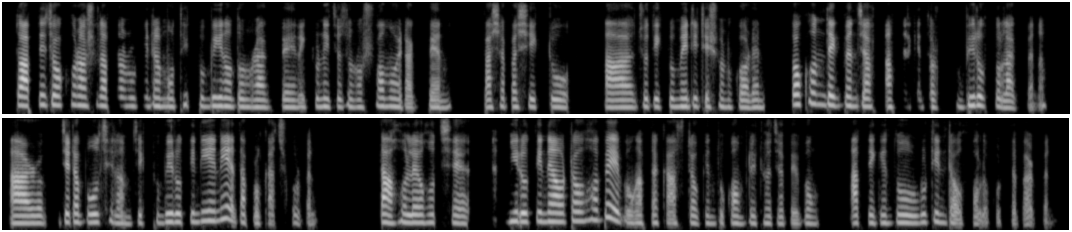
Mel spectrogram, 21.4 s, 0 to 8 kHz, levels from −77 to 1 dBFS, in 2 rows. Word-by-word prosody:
তো - - +2
আপনি 260 - -4
যখন 250 +1 +1
আসলে 235 +1 -3
আপনার 230 +1 -6
রুটিনের 220 0 -2
মধ্যে 210 +4 -5
একটু - - -10
বিনোদন 215 -2 +1
রাখবেন, 195 0 -2
একটু 200 +2 -9
নিজের 205 -1 -2
জন্য 200 -1 -4
সময় 215 -2 0
রাখবেন। 195 - -2 0.4
পাশাপাশি 205 0 0
একটু, 200 - -5 0.5
আ 190 - +7 0.3
যদি 210 -1 -4
একটু 210 +3 -6
মেডিটেশন 210 -1 0
করেন, 190 0 0 0.3
তখন 265 +2 +4
দেখবেন 235 -1 +4
যে - - +2
আপ 210 - -10
আপনার 200 - -9
কিন্তু 195 -1 -15
আর - - -19 0.3
বিরক্ত 235 -2 0
লাগবে 175 -3 -4
না। 235 - -7 0.4
আর 195 - +8 0.3
যেটা 225 0 +5
বলছিলাম 220 -1 0
যে, - - -11
একটু 195 - -15
বিরতি 225 0 +2
নিয়ে, 260 0 +6
নিয়ে 310 -1 +7
তারপর - - -2
কাজ - - -5
করবেন। - - -9 0.7
তাহলে 210 0 +5
হচ্ছে 215 -1 -2 0.6
বিরতি 235 0 +3
নেওয়াটাও 235 +1 +6
হবে 280 +5 +1
এবং 160 - -5
আপনার - - -5
কাজটাও 100 - -1
কিন্তু 185 -1 -8
কমপ্লিট 190 0 -3
হয়ে 190 -2 -6
যাবে 180 - -7
এবং 190 0 -5 0.4
আপনি 200 +1 -2
কিন্তু 205 +1 -3 0.2
রুটিনটাও 220 -1 -2
ফলো - - -7
করতে - - -11
পারবেন। - - -8
215 Hz, 175 wpm, -24 LUFS, 195-230 Hz, 0.7 s, আর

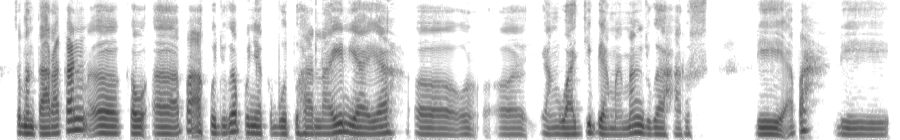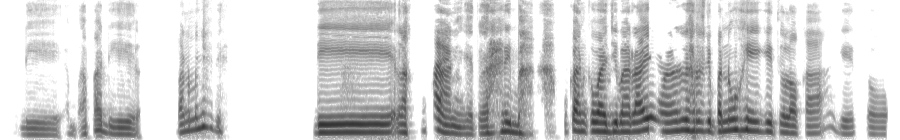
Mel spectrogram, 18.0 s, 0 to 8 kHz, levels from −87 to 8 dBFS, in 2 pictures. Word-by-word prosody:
Sementara 150 -2 0
kan, 220 +2 +2
eee, 150 -1 0
kew 145 -1 0
eee, 145 -1 -3
apa, 205 - -2
aku 155 - -5
juga 185 +6 -1
punya 155 -3 -1
kebutuhan 145 0 -6
lainnya 150 0 0
ya, 150 +4 -3 0.3
eee, 130 -2 -7 0.3
eee, 130 0 -11 0.3
yang 135 -1 -9
wajib, 140 +5 -4
yang 130 -2 -3
memang 150 +6 -4
juga 135 -1 -6
harus 130 +1 -16 0.5
di 135 -3 -1
apa, 195 +10 -7 0.2
di 130 -2 -8 0.3
di 125 -2 -10 0.2
apa, 145 +2 -6
di 135 -4 -3 0.4
apa - - -8
namanya 260 +5 -1
deh, - - -13 0.9
dilakukan 175 +1 +4 0.2
gitu 140 +2 -8
ya, 155 - 0
ribah 165 -6 +2 0.3
bukan 195 +2 +2
kewajiban 190 -1 +6
lain, 215 +5 +7
eee, 200 +1 +3
harus 205 0 +1
dipenuhi 205 0 +4
gitu 185 -2 0
loh 155 -1 +1
Kak, 155 - -10
gitu. 140 -2 -12
150 Hz, 145 wpm, -22 LUFS, 135-185 Hz, 0.9 s, lain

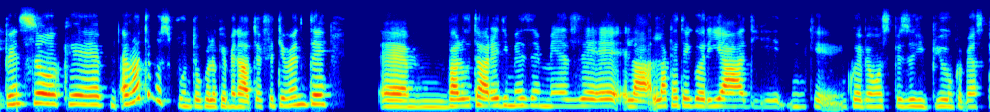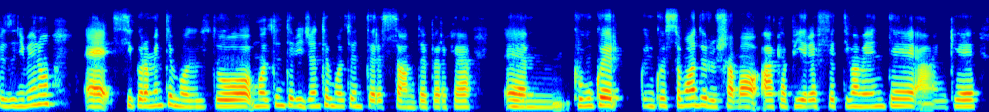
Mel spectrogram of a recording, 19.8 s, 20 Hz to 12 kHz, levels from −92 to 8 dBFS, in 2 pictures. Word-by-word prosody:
penso 280 +1 +5
che 270 +2 +1 0.2
è 250 0 -2 0.2
un 300 - +4
ottimo 380 -1 +1
spunto 215 - -7
quello 195 0 0
che 210 - -3
mi 195 - -10
hai 195 - -1
dato. 180 +1 +5
Effettivamente, 240 +6 +1 0.5
ehm, 185 -2 +1
valutare 215 +2 +4
di 230 0 -5
mese 220 0 -5
in 215 - -9
mese 205 0 -1
la 185 -2 +4
la 210 - +2
categoria 210 -2 +2
di 190 +2 -15
mhmm, 190 -4 -16
che 190 - -14
in - - -14
cui 205 +1 -5
abbiamo 195 0 -4
speso 195 +1 -7
di 200 -2 -3
più, 200 +3 -5
in 200 - -3
cui 195 - -12
abbiam 190 +1 -6
speso 200 +1 -8
di 200 - -6
meno, 255 +6 -1 0.3
è 190 -1 +4
sicuramente 215 +4 -3
molto 195 0 +2
molto 205 +3 -3
intelligente 210 -1 -4
e - - -4
molto 200 0 -6
interessante. 185 -3 -4
Perché, 180 0 -3 0.3
ehm, 180 0 0
comunque, 225 +1 +2
qui 210 - -16
in 205 - -6
questo 220 +1 -5
modo, 230 +1 +3
riusciamo 185 -2 +2
a 190 0 +2
capire, 195 0 -4
effettivamente, 200 +1 -2
anche 195 +2 -2
200 Hz, 170 wpm, -20 LUFS, 190-220 Hz, 0.5 s, penso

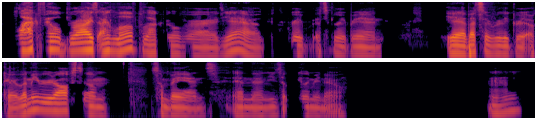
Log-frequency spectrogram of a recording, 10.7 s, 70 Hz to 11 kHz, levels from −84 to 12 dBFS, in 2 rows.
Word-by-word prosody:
Black - - +8
Veil 160 -2 +2
Brides. 140 +3 +7
I 130 - +3
love 140 +4 +2
Black 120 -2 -3
Veil 110 -1 -8
Brides. 95 0 -5
Yeah. 130 -7 -1
It's 90 - -20
a - - -36
great - - -5
it's - - -6
a - - -24
great - - -7
band. 95 -2 -6 0.6
Yeah. 110 -1 +5
That's 115 +2 +4
a 120 - -2
really 105 -1 -3
great 95 -1 -4
okay, 90 - -4
let 140 - -1
me 155 - 0
read 145 -2 0
off 135 -1 +4
some 100 -4 -4 0.4
some - - -7
bands, 90 -3 -5
and 95 -1 -8
then 90 0 -9
you 95 - -12
just - - -11
let 100 - -9
me 90 - -10
know. - - -13 1.4
Mhm. 125 +6 -12
110 Hz, 210 wpm, -25 LUFS, 95-135 Hz, 1.4 s, Black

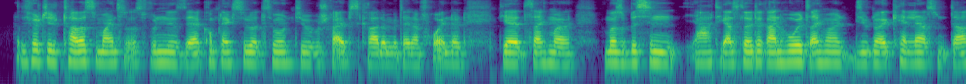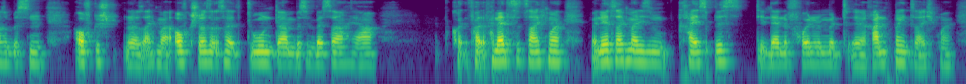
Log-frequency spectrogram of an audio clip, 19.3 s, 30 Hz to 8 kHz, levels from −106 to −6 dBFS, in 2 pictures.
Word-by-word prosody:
Also, - - -11
ich 135 - -8
verstehe 145 -1 0
total, 135 0 +3
was 140 0 +4
du 130 - -8
meinst. 130 0 0
Und - - -8
das 125 - -7
ist - - -13
wirklich 130 0 -3
'ne 125 -1 -3
sehr 120 0 +1
komplexe 125 0 -3
Situation, 130 0 -2
die 130 - -9
du 125 - -6
beschreibst. 120 0 0
Gerade 120 0 +1
mit 120 0 -7
deiner 115 -1 -2
Freundin, 120 0 -2 0.4
die - - +2
halt, - - +7
sage 120 0 +2
ich 130 - -9
mal 115 -2 -1 0.3
immer 130 0 +2
so 125 - -4
'n - - -12
bisschen, 130 -2 +1
ja, 125 +1 -5
die 140 - -11
ganzen 125 +1 +1
Leute 130 0 +1
reinholt, 130 +2 +3
sage 125 - +3
ich - - -6
mal, 130 -1 -3
die 125 - -9
du 125 - -5
neu 120 -2 +2
kennenlernst 125 -2 -1
und - - -15
da 120 +1 +2
so 125 - -9
'n - - -14
bisschen 120 0 -4 0.3
aufgesch - - +2
oder 115 -2 -2
sage 120 - -2
ich - - -17
mal 110 - -1
aufgeschlossener 130 0 +2
ist, - - -6
als 235 0 -1
du 130 - -3
und 130 0 -1
da 120 - +4
'n 120 0 -3
bisschen 120 0 -5
besser, 120 +1 +2
ja, 115 0 -4 0.7
co - - -6
ver - - +2
vernetzten 145 +1 +6
sage 130 -2 +4
ich - - -14
mal. 135 -1 +2 0.3
Wenn - - -4
du 140 - +6
jetzt 145 - +4
sage 145 0 +4
ich - - -3
mal 140 - +4
in - - +1
diesem 130 -2 -6
Kreis 125 -1 +3
bist, 140 0 +3
den - - -7
deine 120 0 +1
Freundin 120 0 -1
mit, 120 -1 -6
äh, 115 - -4
ran 120 +4 +1
bringt, 135 -2 -3
sage 100 - -4
ich - - -10
mal. 110 -1 -12
125 Hz, 275 wpm, -25 LUFS, 120-130 Hz, 0.7 s, halt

